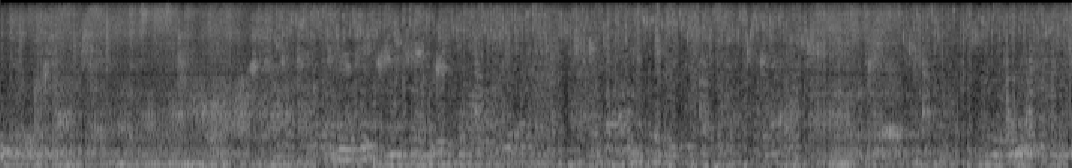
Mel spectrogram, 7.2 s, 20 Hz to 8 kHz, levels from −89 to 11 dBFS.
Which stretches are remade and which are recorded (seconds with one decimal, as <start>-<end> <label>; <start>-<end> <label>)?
0.0-1.8 remade; 1.8-5.4 recorded; 5.4-6.0 remade; 6.0-7.2 recorded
